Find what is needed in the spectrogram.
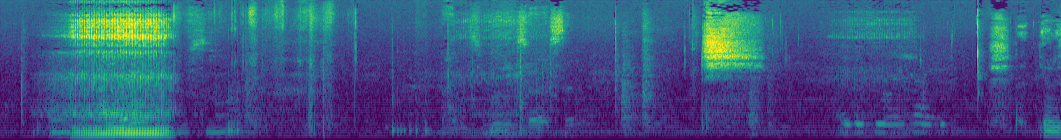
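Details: Person snoring, reportedly after drinking alcohol: a loud rattling snore on the in-breath, then quieter breathing with soft noises in a small room.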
